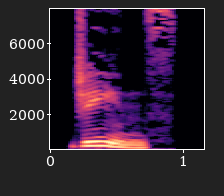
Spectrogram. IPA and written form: dʒinz (jeans)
